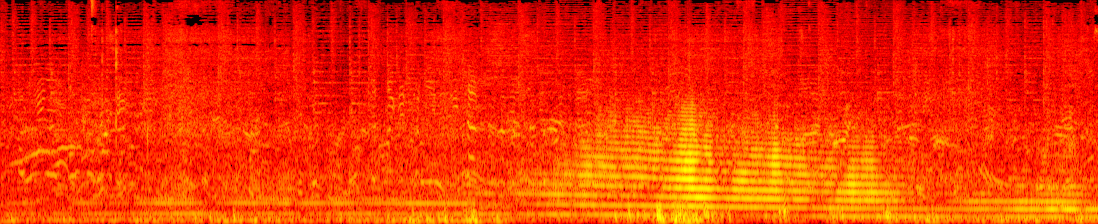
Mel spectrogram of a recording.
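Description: Aerobatic propeller plane's engine flying past: its buzz grows louder, peaks about seven seconds in and then drops steadily in pitch as the plane passes and climbs away, over the chatter of spectators.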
